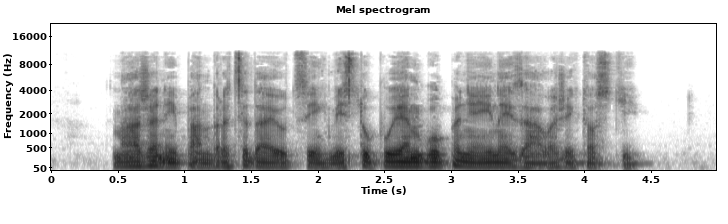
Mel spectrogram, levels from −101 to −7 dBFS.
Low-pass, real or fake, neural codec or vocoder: 10.8 kHz; fake; codec, 24 kHz, 0.9 kbps, WavTokenizer, medium speech release version 1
